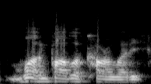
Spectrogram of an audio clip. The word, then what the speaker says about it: Juan Pablo Carletti: Anyway, it's a trio with Brandon Lopez and Juan Pabletti. Yeah, sure, yeah. Oh God, William always says his name wrong, and now he made me mess up. Juan Pablo Carletti.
